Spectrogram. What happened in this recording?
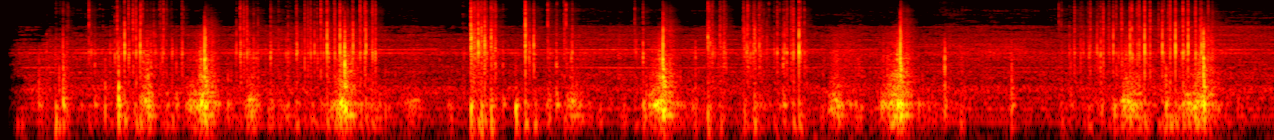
I was typing a message to my friend on PC while looking for my pen in the table drawers. While all this unfolded vacuum_cleaner entered my bedroom and initiated the cleaning process.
